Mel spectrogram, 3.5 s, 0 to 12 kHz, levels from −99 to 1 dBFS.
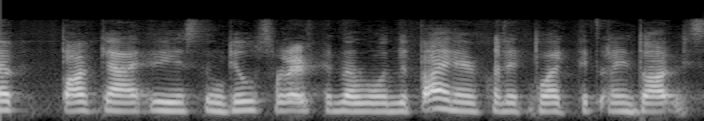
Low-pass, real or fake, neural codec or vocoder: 7.2 kHz; fake; codec, 16 kHz, 0.5 kbps, FreqCodec, larger model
